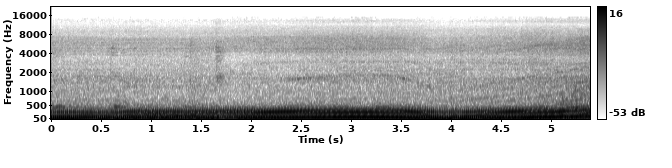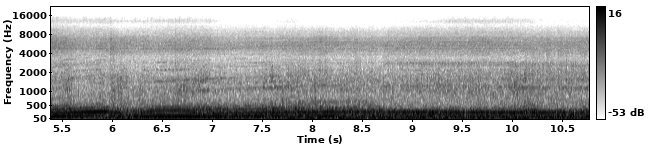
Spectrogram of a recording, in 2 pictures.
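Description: Sport motorcycle's engine idling, then pulling away: the revs climb, drop sharply about four seconds in at a gear change, climb again, and settle to a steady cruise after about six seconds.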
